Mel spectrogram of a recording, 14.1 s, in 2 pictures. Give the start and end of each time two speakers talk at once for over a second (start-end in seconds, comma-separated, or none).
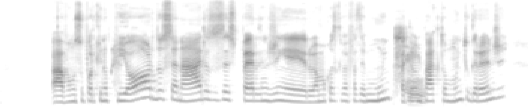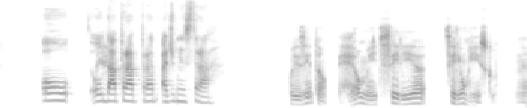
none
